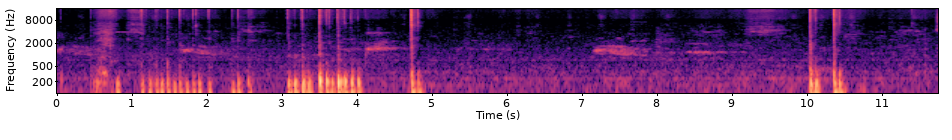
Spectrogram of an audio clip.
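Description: Bursts of clicky key presses on a computer keyboard as a password is typed, several short runs separated by pauses, fairly close and moderately loud with no talk over them.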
